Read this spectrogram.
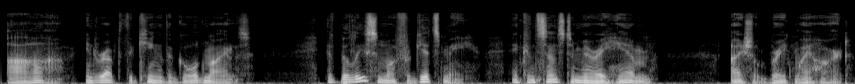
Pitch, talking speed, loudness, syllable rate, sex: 85 Hz, 155 wpm, -19 LUFS, 4.9 syllables/s, male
